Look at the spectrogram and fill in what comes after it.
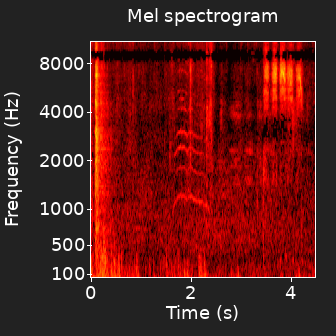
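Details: Cat among other cats, one sniffing another's rear end, gives one short meow midway that rises then falls, over a steady low outdoor rumble with faint voices and scattered clicks.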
